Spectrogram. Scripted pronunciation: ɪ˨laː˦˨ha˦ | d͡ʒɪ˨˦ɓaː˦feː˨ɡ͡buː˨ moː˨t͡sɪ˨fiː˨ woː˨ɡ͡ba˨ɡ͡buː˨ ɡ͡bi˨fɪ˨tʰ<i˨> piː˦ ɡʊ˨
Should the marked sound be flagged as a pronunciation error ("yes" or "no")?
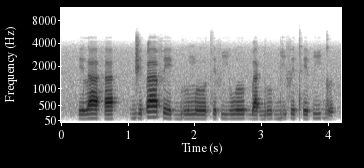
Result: yes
